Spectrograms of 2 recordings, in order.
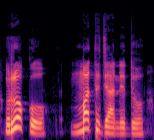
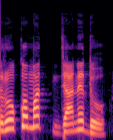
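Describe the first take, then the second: First: "रोको" on its own, pause, then "मत जाने दो" falling lower; pause after रोको. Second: "रोको मत" run together and raised, break, then "जाने दो" falling; pause after मत. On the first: Teacher showing that the comma means stop him, pause after "रोको". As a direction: break right after "रोको", keep "मत" with "जाने दो". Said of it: "मतलब मुझे रोक लो, मत जाने दो". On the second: Teacher showing that the comma means let me go, pause after "मत". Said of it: "मुझे जाने दो". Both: Shown as a demonstration.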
